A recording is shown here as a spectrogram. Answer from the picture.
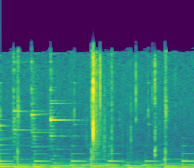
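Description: Background music: a tune of held notes over a steady bass.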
